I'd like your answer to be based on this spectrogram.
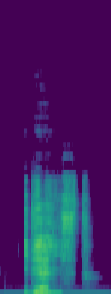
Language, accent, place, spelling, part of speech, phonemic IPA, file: French, France, Lyon, idéaliste, adjective / noun, /i.de.a.list/, LL-Q150 (fra)-idéaliste.wav
- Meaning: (adjective) idealistic; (noun) idealist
